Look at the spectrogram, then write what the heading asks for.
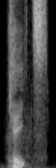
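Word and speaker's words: K8s: letters and then the number s and it's pronounced katees so kubernetes is a project that was created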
